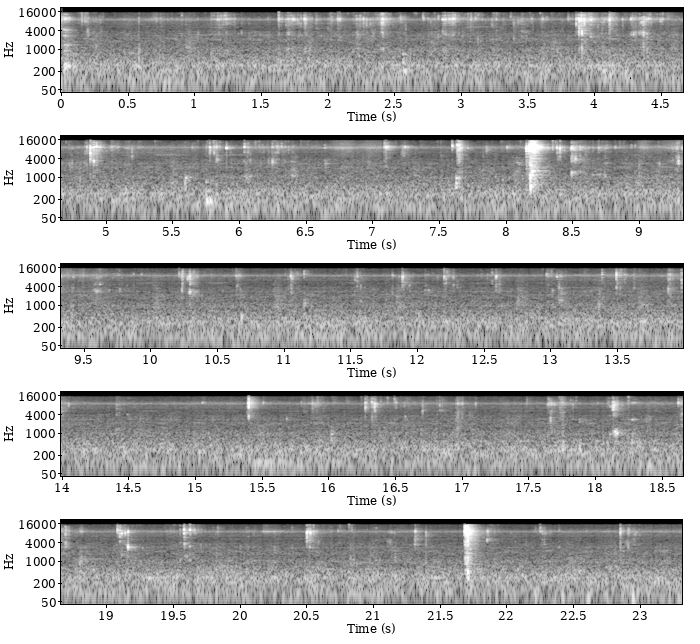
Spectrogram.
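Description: Faint, close-miked wet chewing and mouth smacking of a man eating rice mixed with fish curry by hand. It comes as an irregular run of small sharp mouth clicks, the loudest about eight seconds in.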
